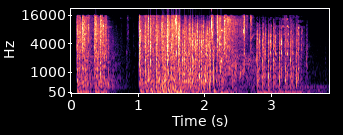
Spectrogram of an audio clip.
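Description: An assault rifle fires a rapid burst.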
